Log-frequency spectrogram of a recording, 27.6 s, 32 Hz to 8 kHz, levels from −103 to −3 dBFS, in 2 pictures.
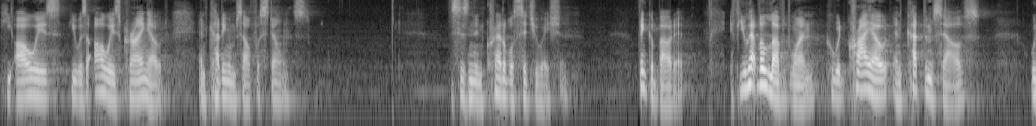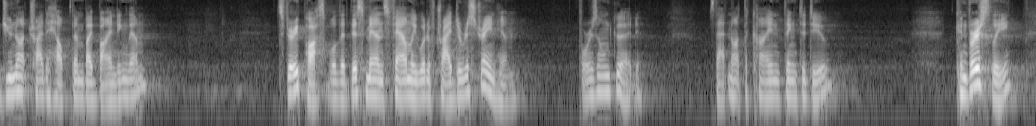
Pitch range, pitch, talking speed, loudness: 110-135 Hz, 120 Hz, 150 wpm, -25 LUFS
